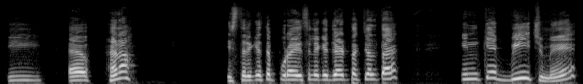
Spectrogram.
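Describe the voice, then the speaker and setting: A man's voice: high-pitched, no room sound, studio quality. A man teaching English spelling rules in an online lesson, often checking in with his viewers and spelling letters out one by one. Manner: repeats rhetorical checks, spells letters aloud. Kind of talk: online lesson in spoken Hindi.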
